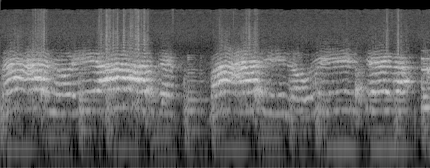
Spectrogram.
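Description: Music: a sung melody over a steady beat.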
